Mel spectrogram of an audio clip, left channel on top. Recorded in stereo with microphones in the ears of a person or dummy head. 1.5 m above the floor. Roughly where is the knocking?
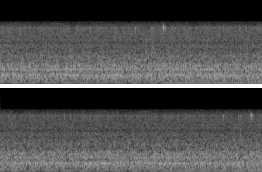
No knocking in this recording.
